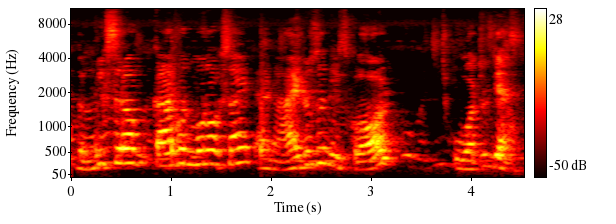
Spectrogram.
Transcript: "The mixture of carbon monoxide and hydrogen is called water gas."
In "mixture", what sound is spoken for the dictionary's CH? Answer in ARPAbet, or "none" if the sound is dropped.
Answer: none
